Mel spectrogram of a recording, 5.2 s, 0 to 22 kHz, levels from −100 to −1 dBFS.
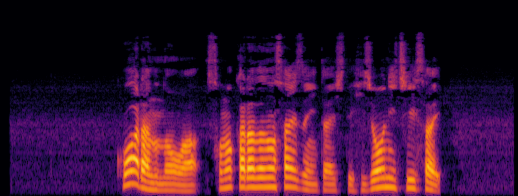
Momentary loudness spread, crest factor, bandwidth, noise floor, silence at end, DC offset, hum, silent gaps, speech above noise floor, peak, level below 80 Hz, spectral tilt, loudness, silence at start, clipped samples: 12 LU; 20 dB; 9.2 kHz; -68 dBFS; 0.8 s; under 0.1%; none; none; 47 dB; -4 dBFS; -74 dBFS; -7 dB/octave; -21 LUFS; 1.25 s; under 0.1%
